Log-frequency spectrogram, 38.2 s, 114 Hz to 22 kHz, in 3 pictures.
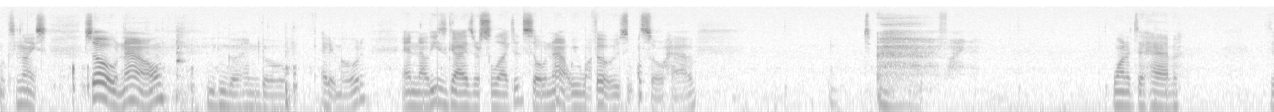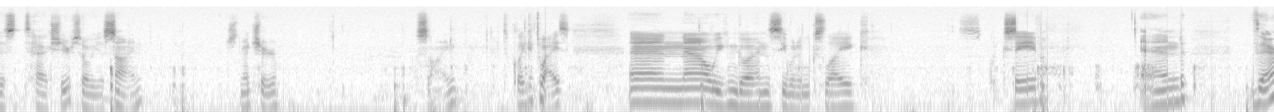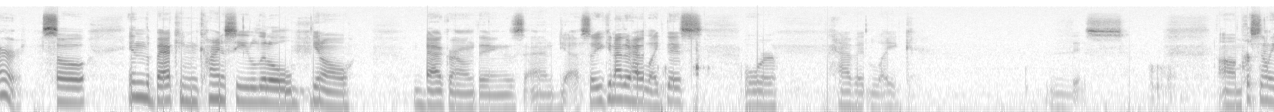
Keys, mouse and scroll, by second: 1.1 z, 2.2-5.4 middle drag, 6.1 KP_0, 8.2 middle click, 8.7 Tab, 10.2 Tab, 10.8 click, 12.8-17.7 drag, 17.7 Tab, 18.6 click, 19.3-21.4 drag, 20.9 Tab, 21.4 middle click, 22.1-24.1 drag, 23.8 Tab, 24.8 Tab, 25.4 click, 26.6 KP_0, 29.2 Tab, 31.0 middle click, 31.6 click, 32.9 shift+z.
